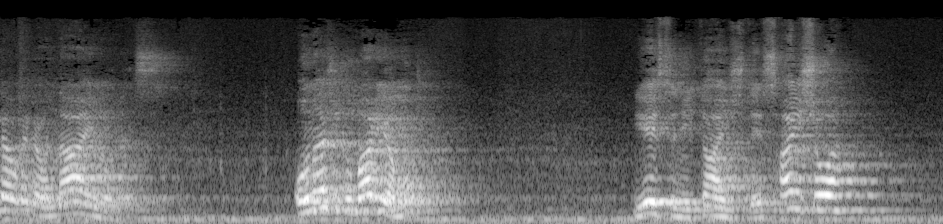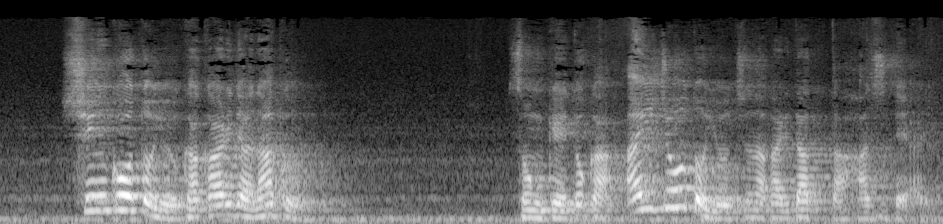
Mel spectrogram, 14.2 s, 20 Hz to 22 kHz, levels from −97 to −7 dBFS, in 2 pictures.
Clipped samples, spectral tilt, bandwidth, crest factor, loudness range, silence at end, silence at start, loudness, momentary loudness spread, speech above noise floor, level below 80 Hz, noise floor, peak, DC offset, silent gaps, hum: under 0.1%; -6.5 dB/octave; 15.5 kHz; 18 dB; 3 LU; 0 s; 0 s; -18 LUFS; 23 LU; 22 dB; -44 dBFS; -40 dBFS; 0 dBFS; under 0.1%; none; none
